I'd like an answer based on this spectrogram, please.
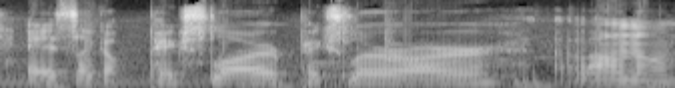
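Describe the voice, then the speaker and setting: A man talks with ordinary pitch variation while noticeable background noise can be heard. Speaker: amateur photographer YouTuber. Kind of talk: casual Q&A vlog. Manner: hesitant, fillers and restarts.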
